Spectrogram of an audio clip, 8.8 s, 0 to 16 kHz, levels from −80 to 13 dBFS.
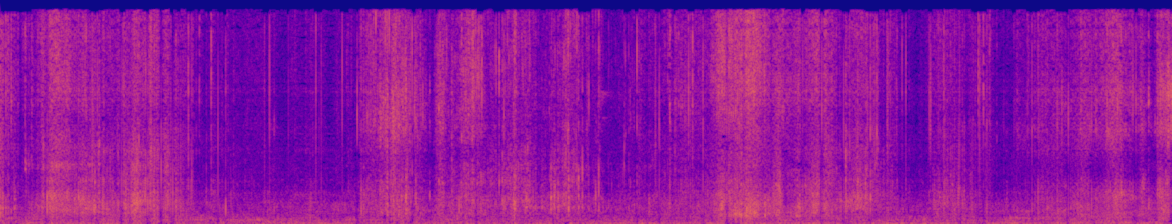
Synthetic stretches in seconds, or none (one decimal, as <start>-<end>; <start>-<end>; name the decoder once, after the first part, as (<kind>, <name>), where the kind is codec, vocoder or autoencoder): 0.0-2.8 (codec, SNAC); 4.8-8.8

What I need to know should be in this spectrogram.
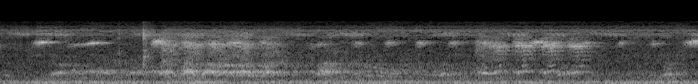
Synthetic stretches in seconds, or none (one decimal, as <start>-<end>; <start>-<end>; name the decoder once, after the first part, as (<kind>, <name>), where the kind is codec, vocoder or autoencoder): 0.0-4.9 (codec, DAC); 6.2-7.0

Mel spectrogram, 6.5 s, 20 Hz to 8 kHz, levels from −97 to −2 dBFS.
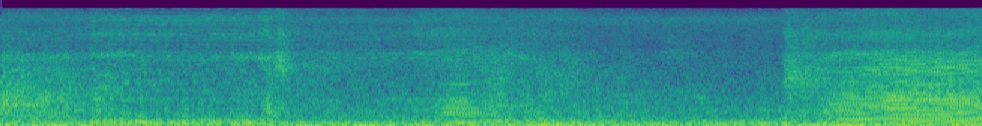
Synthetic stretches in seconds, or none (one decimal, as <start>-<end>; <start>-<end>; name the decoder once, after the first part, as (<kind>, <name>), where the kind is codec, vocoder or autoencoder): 0.6-1.8 (vocoder, HiFi-GAN)

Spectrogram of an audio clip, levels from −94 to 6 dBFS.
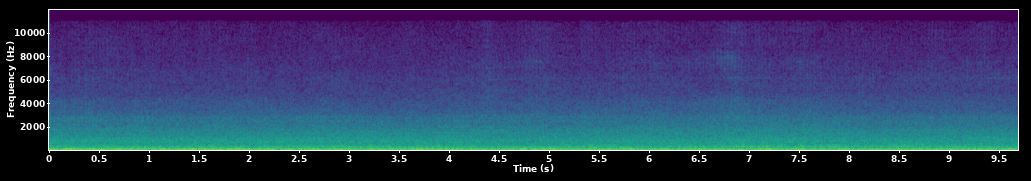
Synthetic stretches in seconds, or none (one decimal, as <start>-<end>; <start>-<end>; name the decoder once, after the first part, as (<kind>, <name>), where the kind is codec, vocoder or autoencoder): none

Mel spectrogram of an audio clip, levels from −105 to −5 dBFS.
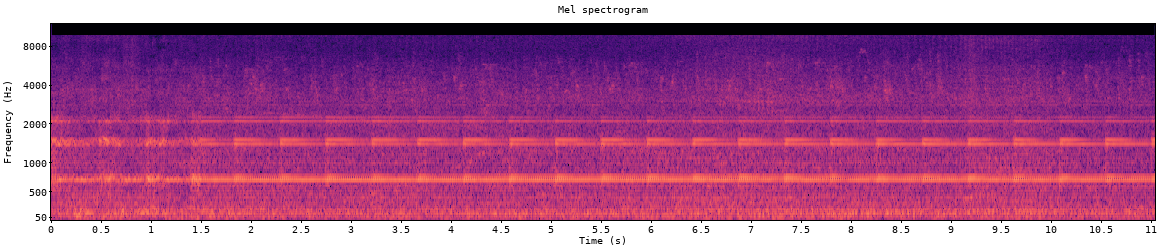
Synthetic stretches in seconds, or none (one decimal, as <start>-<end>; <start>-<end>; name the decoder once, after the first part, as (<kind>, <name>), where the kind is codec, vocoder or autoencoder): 0.0-1.5 (codec, HILCodec)

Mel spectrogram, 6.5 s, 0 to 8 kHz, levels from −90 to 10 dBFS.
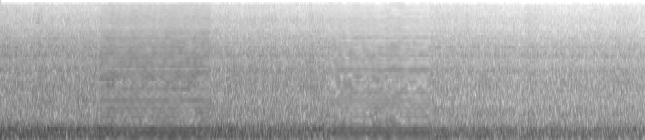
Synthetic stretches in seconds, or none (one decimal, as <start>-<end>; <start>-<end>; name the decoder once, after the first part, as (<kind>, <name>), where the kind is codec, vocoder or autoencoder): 1.0-2.1 (vocoder, HiFi-GAN); 3.3-4.3

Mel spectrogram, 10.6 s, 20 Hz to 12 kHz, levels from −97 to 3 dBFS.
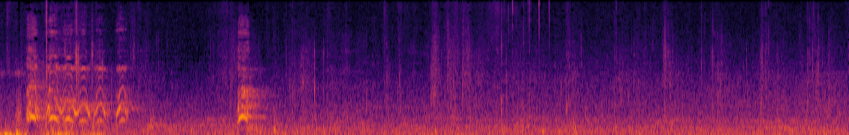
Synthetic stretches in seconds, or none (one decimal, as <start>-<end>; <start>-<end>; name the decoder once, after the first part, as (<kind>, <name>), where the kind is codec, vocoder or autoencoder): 0.0-9.1 (vocoder, Vocos); 9.7-10.6

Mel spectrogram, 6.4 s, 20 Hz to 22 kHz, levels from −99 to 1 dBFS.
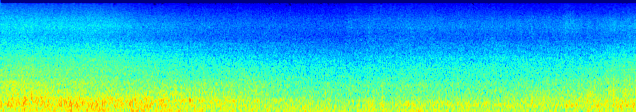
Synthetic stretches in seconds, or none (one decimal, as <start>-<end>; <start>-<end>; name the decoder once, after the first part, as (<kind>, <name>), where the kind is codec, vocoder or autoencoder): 0.0-1.9 (vocoder, BigVGAN v2); 3.4-4.3; 5.0-6.4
